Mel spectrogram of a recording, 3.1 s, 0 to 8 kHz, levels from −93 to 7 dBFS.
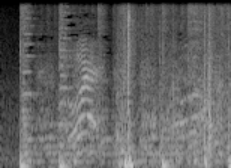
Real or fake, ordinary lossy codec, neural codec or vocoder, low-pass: real; none; none; 7.2 kHz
